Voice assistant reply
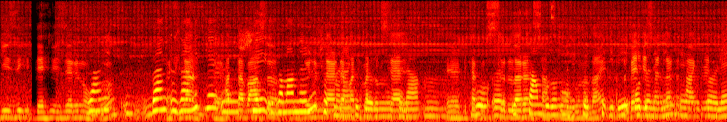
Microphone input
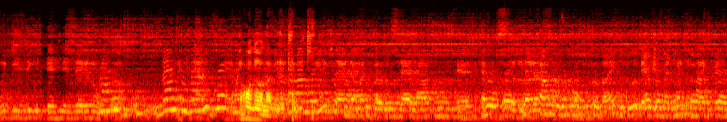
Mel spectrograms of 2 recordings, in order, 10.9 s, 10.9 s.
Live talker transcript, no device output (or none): O da olabilir tabii ki.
